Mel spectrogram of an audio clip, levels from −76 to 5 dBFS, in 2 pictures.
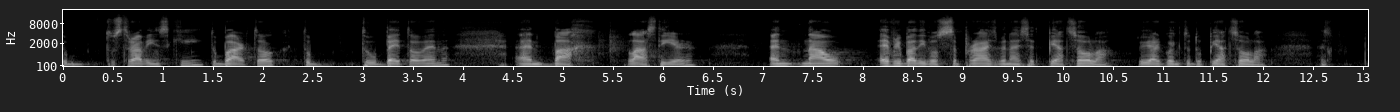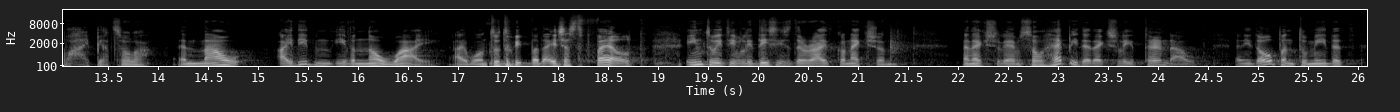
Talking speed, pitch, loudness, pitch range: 155 wpm, 115 Hz, -30 LUFS, 105-130 Hz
